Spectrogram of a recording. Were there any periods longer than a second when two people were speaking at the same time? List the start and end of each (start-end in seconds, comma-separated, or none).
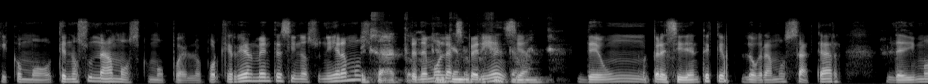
3.6-5.4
